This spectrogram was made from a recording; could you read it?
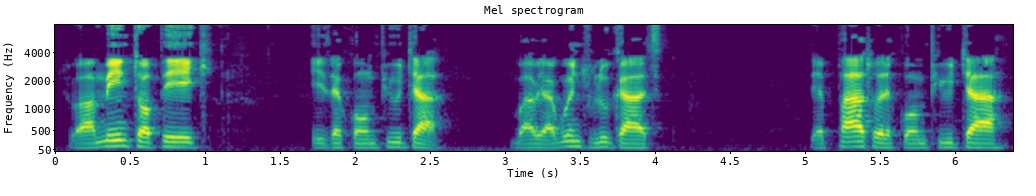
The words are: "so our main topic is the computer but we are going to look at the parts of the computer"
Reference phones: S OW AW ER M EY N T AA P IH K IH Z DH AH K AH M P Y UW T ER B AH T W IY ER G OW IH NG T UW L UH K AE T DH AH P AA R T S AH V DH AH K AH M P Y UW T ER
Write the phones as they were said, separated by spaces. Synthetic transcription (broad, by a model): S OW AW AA M EY N T AA P IH K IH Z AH K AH M P Y UW T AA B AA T W IY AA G OW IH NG T UW L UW K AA T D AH P AA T AH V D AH K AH M P Y UW T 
